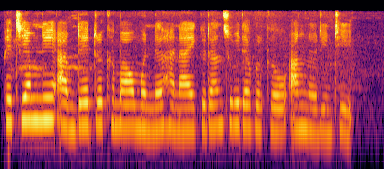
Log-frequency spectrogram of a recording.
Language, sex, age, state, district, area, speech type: Bodo, female, 18-30, Assam, Kokrajhar, urban, read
